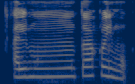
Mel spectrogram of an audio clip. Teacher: نون ساکن اخفا کریں گے یعنی ناک میں آواز چھپائیں گے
